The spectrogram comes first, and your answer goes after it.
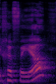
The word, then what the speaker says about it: Rafael: In Portuguese would be Rafael.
